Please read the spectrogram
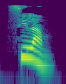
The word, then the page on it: silam: Indonesian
